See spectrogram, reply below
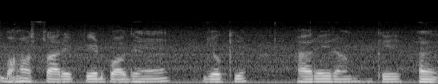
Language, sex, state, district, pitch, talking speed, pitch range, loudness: Hindi, male, Chhattisgarh, Raipur, 125 Hz, 150 wpm, 120-130 Hz, -18 LUFS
